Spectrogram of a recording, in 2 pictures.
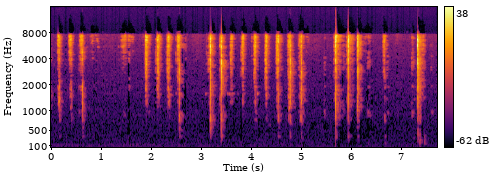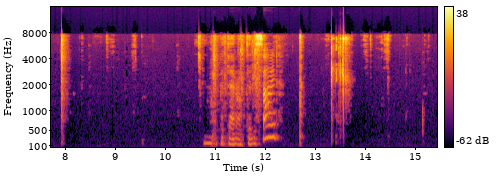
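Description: Paper rustles and crackles as it is handled close by.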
